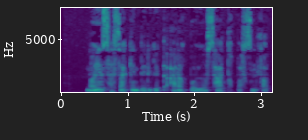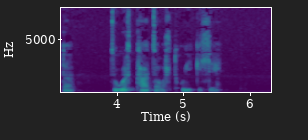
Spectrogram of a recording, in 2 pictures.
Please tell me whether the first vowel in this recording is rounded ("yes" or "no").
yes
